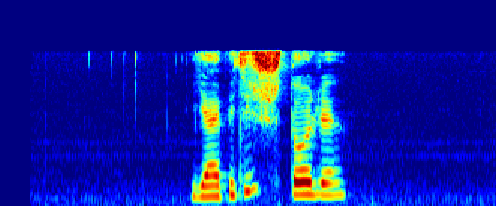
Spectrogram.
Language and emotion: Russian, angry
